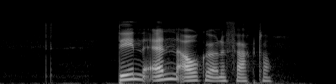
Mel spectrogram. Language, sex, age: Danish, female, 49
